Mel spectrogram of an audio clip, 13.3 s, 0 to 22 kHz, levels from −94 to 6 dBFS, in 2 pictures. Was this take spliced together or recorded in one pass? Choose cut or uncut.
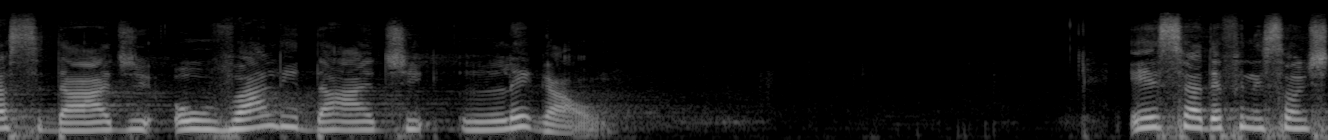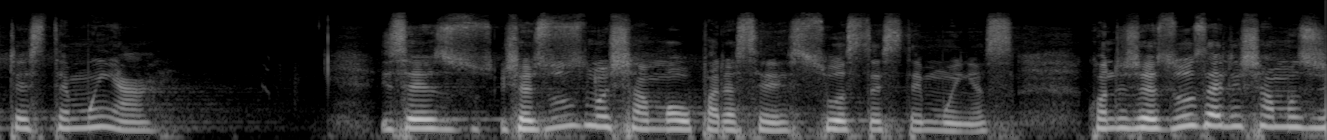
uncut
